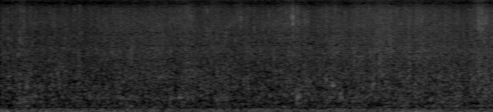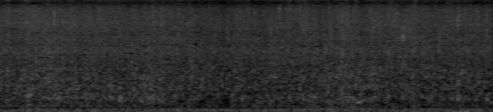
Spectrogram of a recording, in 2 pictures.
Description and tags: no one on beach it gone be rain or not...
sea, kantrida, beach, rijeka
